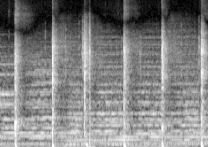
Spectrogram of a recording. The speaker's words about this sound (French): Des coups dans la porte.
